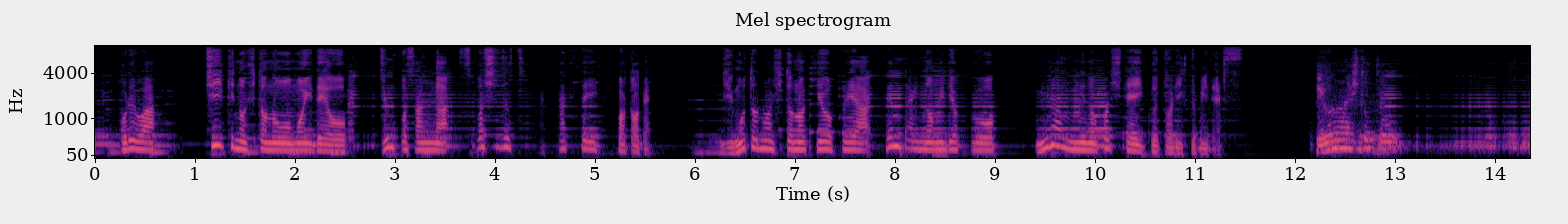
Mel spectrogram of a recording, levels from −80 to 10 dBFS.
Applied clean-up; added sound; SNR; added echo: neural mask model RNNoise.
